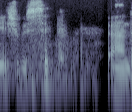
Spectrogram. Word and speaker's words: Sikh: correctly it should be sick and if you pronounce it within the English tongue it's Sikh but if you look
